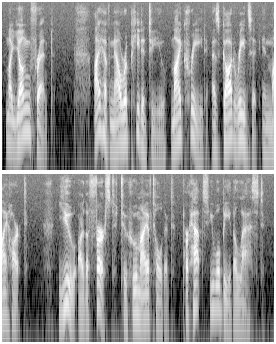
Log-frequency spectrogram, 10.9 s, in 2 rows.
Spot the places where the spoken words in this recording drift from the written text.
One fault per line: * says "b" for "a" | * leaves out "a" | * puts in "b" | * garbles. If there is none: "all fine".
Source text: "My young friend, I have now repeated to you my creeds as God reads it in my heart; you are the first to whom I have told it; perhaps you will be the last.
* says "creed" for "creeds"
